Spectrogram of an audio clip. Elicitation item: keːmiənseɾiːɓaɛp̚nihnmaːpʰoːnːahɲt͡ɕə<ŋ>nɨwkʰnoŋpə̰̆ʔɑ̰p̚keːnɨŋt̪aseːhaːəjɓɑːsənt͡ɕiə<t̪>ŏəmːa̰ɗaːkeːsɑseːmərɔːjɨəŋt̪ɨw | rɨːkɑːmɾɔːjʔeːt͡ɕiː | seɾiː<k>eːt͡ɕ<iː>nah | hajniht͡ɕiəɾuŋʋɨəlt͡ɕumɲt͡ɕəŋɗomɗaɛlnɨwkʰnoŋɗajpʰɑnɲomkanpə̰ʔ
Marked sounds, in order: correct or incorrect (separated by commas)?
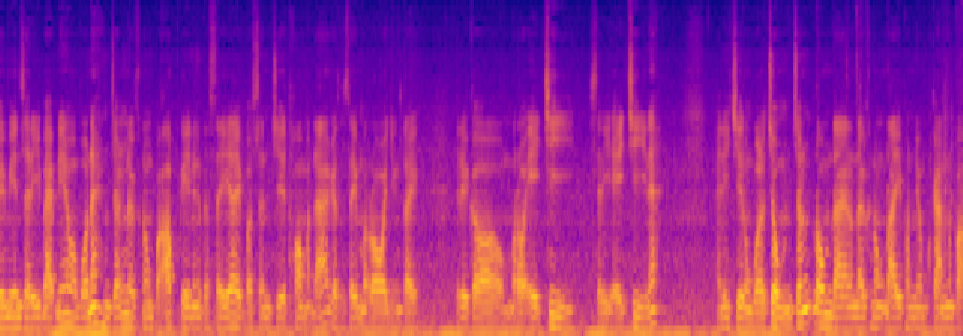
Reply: correct, incorrect, incorrect, correct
